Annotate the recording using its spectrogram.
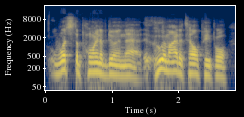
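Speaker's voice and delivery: ordinary talk, nothing marked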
